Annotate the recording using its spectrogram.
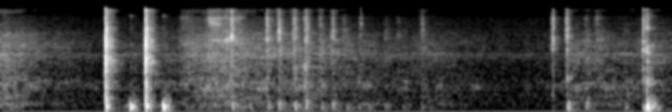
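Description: Computer keyboard keystrokes: typing text into a spreadsheet cell. There are three sharp key clicks a little under a second in, lighter taps after them, and two more clicks near the end.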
